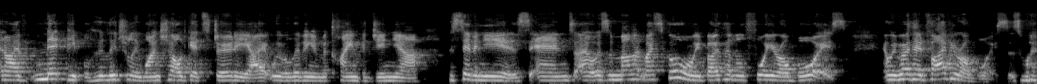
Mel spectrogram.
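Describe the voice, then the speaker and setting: Speaking very fast in an Australian accent, a woman keeps a medium pitch with ordinary pitch variation. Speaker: author. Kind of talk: interview.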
